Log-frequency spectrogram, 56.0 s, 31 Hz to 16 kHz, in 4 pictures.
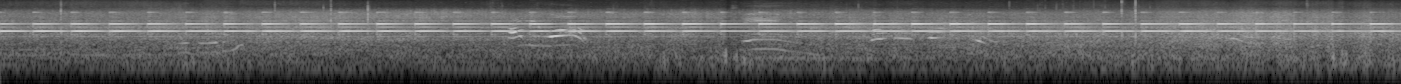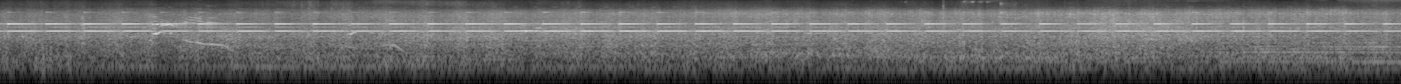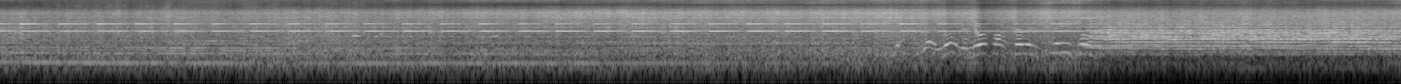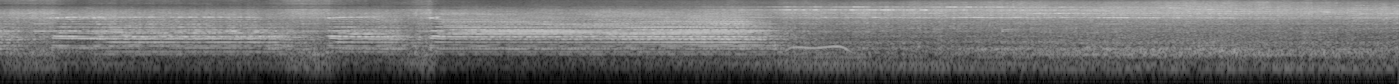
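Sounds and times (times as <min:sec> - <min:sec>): diesel locomotive engines rumbling: 0:00.0 - 0:56.0.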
